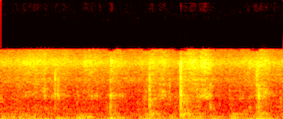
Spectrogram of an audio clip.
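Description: Almonds are stirred in caramelizing sugar in a pan, a close, rhythmic scraping and rattling of nuts repeating roughly every half second over a soft sizzle.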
